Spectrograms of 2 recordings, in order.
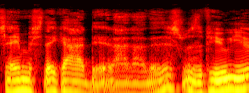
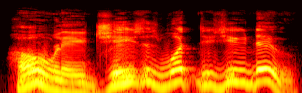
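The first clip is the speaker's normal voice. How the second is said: slow, higher, louder horrified cry; shocked gasp; 7 semitones higher, 4 dB louder, slower than usual. Retold or imitated. [name] sees her botched thigh tattoo in horror. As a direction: drag it out in horror. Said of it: "I said".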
